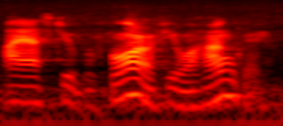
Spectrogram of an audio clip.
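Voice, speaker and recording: Sultry, wry club singer, teasing, reverberant vintage radio play. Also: female voice, extremely low pitch, lively intonation, a little fast, a little hiss or hum. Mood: cool. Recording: dull, reverberant old radio recording.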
